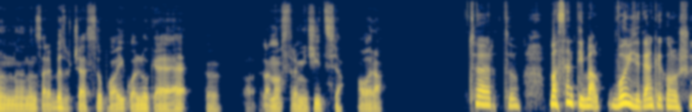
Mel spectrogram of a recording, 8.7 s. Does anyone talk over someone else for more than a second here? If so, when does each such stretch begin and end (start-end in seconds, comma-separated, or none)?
none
